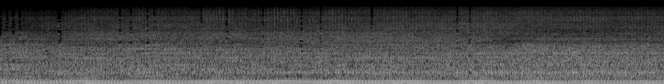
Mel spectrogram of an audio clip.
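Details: 7-year-old Husky generator, Subaru EX30 engine, after carburetor rebuild for no-load surging: even steady low drone, no hunting or surging under two 1500 W loads; holds revs smoothly.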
